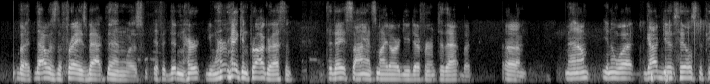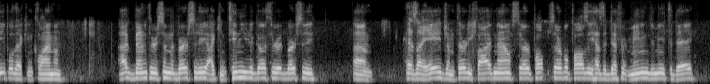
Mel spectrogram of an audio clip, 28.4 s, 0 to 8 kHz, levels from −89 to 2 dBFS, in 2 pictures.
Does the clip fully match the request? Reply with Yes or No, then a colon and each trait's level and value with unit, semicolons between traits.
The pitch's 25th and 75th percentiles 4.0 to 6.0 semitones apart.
No: average, 2.9 semitones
